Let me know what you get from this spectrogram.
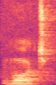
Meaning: style, manner
- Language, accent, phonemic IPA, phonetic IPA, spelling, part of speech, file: Armenian, Eastern Armenian, /vot͡ʃ/, [vot͡ʃ], ոճ, noun, Hy-ոճ.ogg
